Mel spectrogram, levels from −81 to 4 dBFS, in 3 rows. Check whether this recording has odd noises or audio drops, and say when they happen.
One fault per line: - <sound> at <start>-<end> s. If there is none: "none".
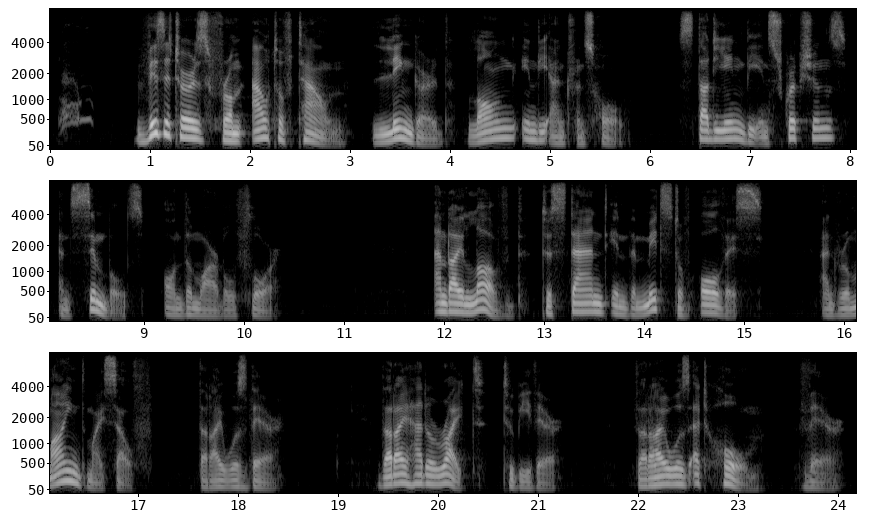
- bark at 0.1-0.5 s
